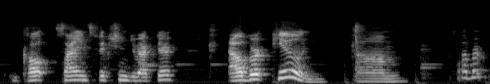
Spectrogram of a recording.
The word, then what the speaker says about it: Pyun: science fiction director Albert Pyun. Albert Pyun. If I'm pronouncing it correctly. I think that's how you pronounce it. Oh, you got it right. Lots of people pronounce it. We're Pyong. It's like Pyongyang?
